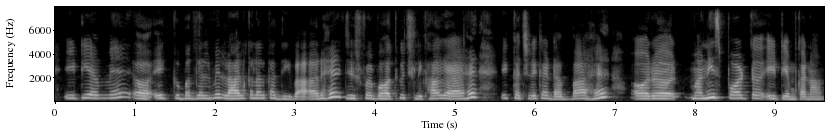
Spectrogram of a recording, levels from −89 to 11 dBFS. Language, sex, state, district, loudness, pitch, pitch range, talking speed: Hindi, female, Bihar, Jamui, -21 LUFS, 250 Hz, 225-275 Hz, 180 wpm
